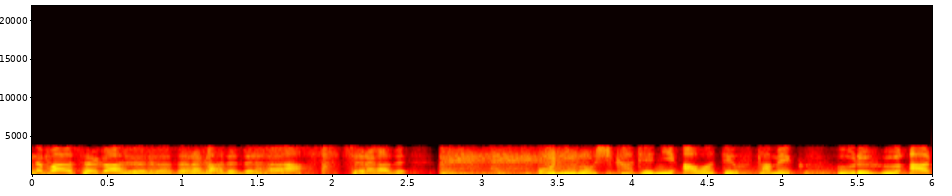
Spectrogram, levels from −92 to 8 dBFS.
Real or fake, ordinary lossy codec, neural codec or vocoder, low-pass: fake; none; codec, 24 kHz, 0.9 kbps, DualCodec; 3.6 kHz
